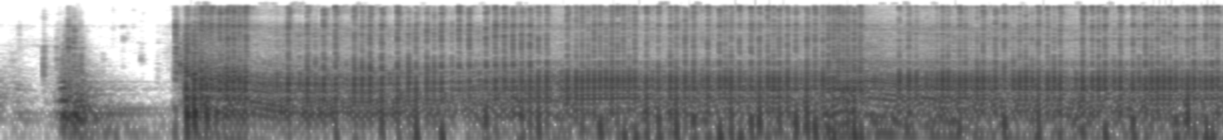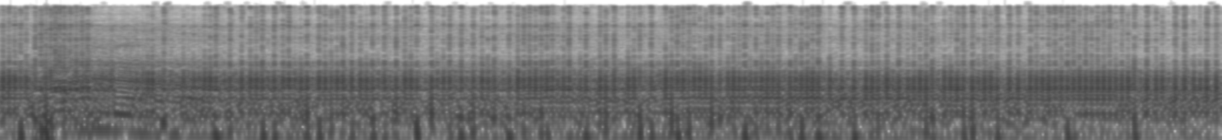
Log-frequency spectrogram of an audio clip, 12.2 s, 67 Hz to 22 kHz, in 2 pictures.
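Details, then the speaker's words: Homelite Super Mini chainsaw, low jet at about 1.25 turns out, fuel pouring from the exhaust. Thick, uneven, burbling note that never settles into a clean idle, sounding overly rich. An early air leak is suspected; the cause is unconfirmed. "Now, it was really air leaky when I first started it. Sometimes you just got to give these old saws time to settle down. But again, there is fuel pouring out of this muffler, and I'm still half one."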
